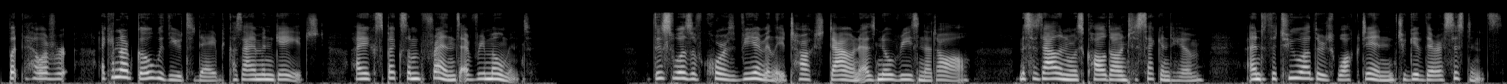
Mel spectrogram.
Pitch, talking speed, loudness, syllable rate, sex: 230 Hz, 190 wpm, -19 LUFS, 6.2 syllables/s, female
